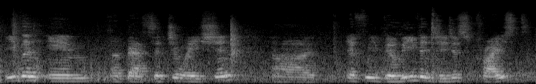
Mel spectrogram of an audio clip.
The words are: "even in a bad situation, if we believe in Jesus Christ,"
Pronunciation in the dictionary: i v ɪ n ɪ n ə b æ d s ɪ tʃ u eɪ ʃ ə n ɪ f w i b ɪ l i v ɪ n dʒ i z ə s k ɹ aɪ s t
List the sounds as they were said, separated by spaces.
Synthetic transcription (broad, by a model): i v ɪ n ɪ n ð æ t s ɪ tʃ u eɪ ʃ ə n ɪ f w i b ɪ l i v ɪ n dʒ i z ə s k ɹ aɪ s t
